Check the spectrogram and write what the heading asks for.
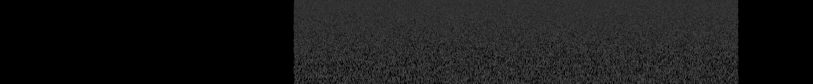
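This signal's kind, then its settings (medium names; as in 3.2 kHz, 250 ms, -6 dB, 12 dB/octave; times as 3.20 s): noise white, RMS -38 dBFS 4.44 s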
